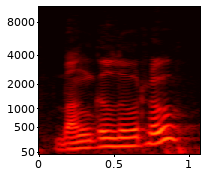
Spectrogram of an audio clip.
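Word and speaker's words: Bengaluru: people how do you pronounce that their new pronounce bangaluru bangaluru bangaluru bangaluru all right uh Aron asks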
